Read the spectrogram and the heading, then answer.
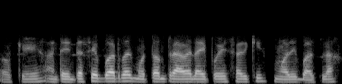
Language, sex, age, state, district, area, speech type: Telugu, male, 18-30, Telangana, Vikarabad, urban, conversation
